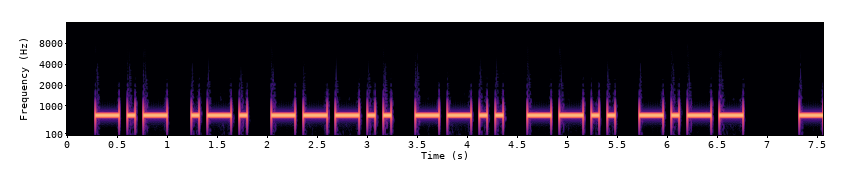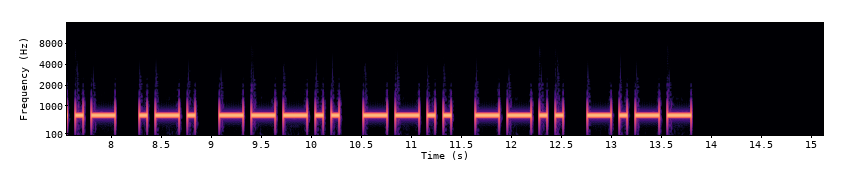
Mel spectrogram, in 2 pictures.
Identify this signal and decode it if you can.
Morse code, heard as a keyed tone, about 15 wpm, 700 Hz. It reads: KR8ZZY KR8ZZY
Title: SOTA QSO Practice 15wpm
